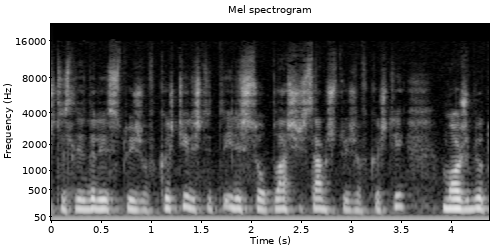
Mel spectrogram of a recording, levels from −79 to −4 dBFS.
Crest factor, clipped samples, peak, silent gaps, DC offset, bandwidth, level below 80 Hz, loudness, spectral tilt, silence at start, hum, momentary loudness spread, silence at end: 20 dB; under 0.1%; 0 dBFS; none; 3%; 16 kHz; -58 dBFS; -21 LUFS; -5 dB/octave; 0 s; none; 11 LU; 0 s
